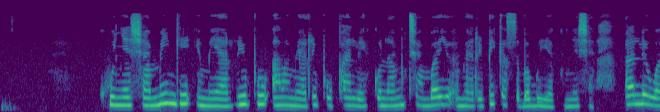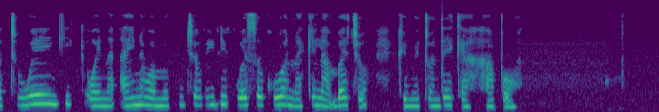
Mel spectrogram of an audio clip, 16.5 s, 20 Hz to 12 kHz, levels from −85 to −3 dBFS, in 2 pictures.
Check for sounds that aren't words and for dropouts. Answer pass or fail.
pass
